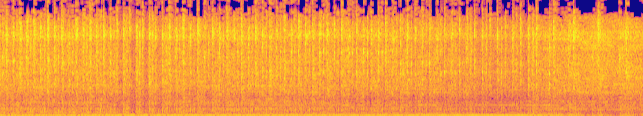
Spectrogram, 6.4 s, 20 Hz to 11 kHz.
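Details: First start of a Datsun 620 with a KA24 swap on Speeduino: loud, lumpy idle with an uneven low chug about three beats a second. One cylinder isn't firing; the injectors were clogged and were then flushed.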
